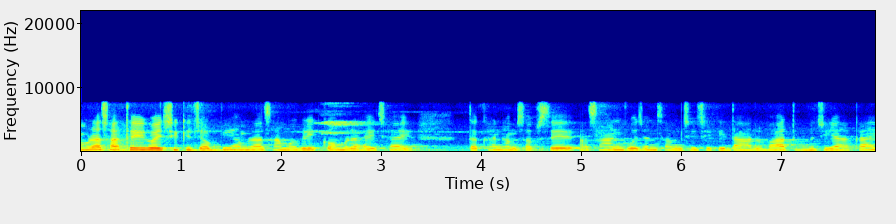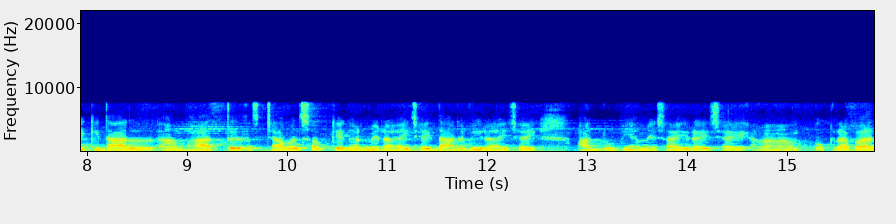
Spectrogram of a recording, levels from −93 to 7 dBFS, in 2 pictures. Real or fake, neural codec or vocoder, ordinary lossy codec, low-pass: real; none; none; none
